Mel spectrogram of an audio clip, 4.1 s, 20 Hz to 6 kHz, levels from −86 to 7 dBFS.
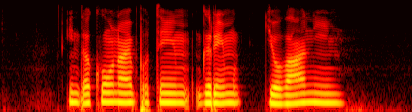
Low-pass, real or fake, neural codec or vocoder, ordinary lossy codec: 5.4 kHz; real; none; none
